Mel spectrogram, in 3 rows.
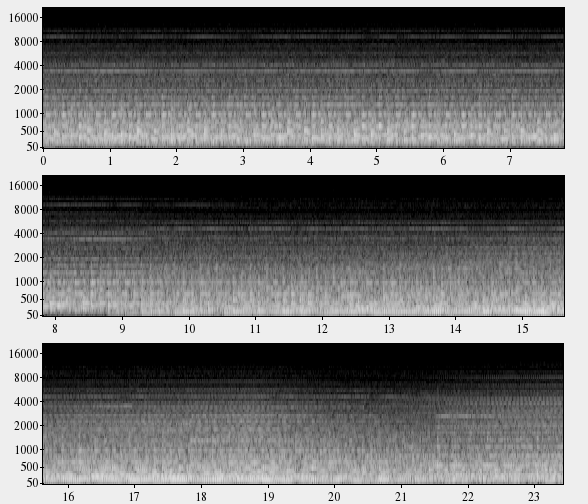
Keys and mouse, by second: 0.8 typing, 4.7 space, 6.6 drag, 7.7 click, 8.5 shift+click, 8.9 shift+click, 9.8-10.9 shift+drag, 11.9-12.9 drag, 13.4 1, 13.6 Return, 14.8-15.9 drag, 15.9 BackSpace, 16.1 1, 16.2 Return, 17.8-18.7 drag, 20.2 click, 20.7 space.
